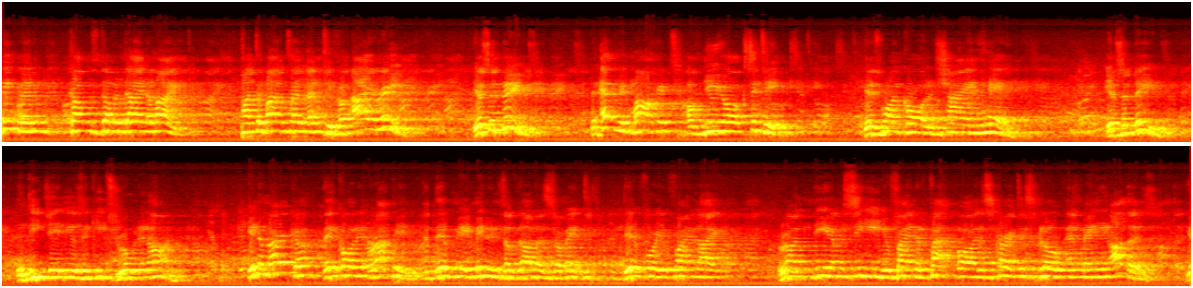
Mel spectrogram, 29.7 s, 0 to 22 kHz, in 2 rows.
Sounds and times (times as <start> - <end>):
Speech: 0.0 - 29.7.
